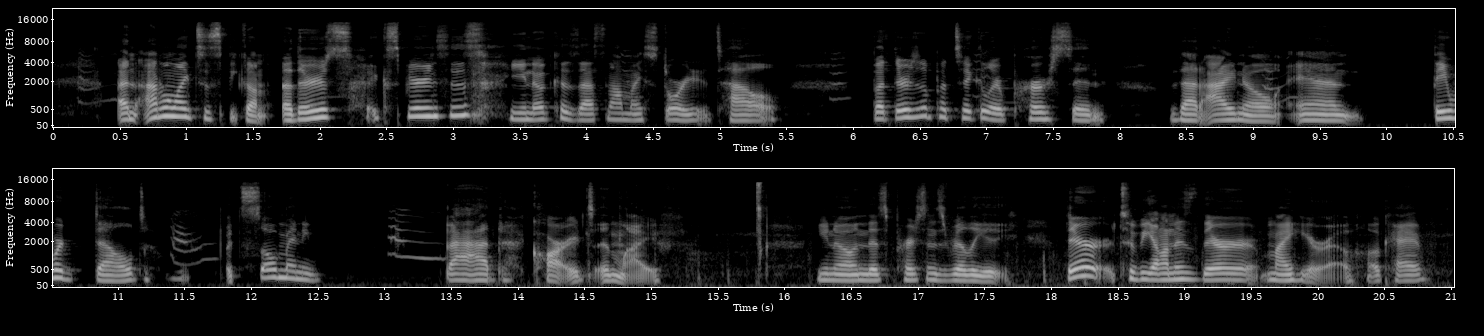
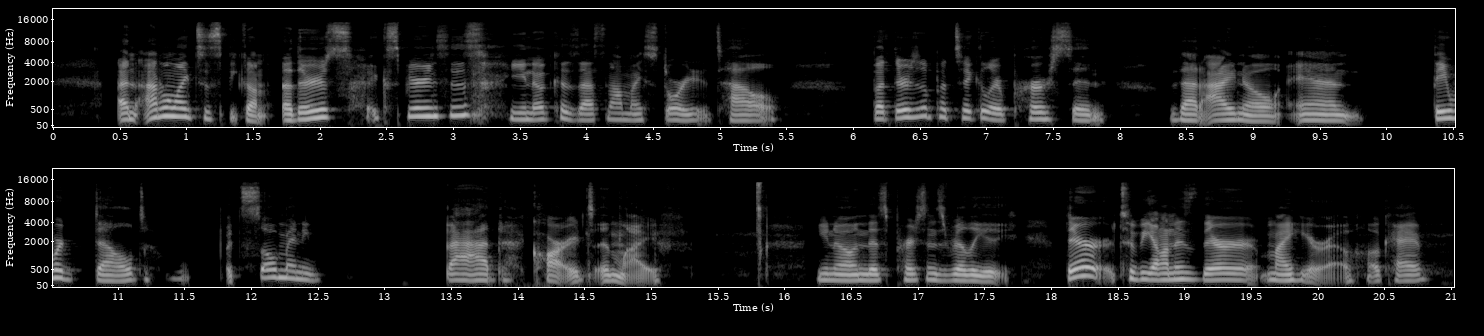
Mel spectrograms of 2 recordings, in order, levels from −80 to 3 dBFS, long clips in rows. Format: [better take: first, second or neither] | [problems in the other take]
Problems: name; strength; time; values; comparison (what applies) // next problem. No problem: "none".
second | animal sounds; faint; throughout; 25 dB below the speech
